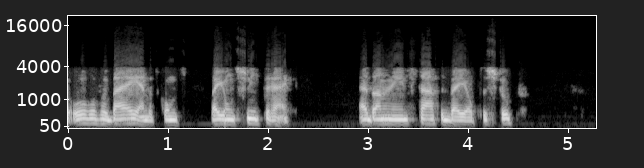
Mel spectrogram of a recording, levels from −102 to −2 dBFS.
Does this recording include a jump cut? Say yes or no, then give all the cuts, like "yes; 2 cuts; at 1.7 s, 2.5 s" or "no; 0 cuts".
no; 0 cuts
